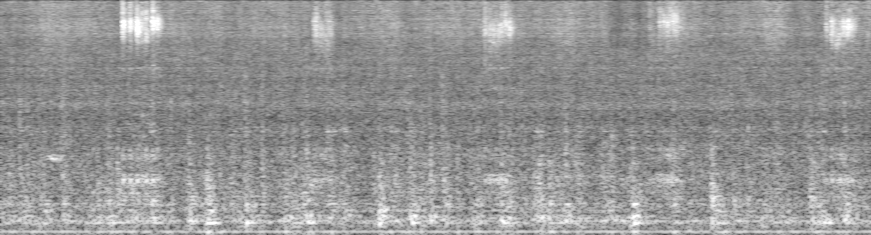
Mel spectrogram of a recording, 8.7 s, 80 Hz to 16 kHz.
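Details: Samsung WF1124 front-loading washer: low motor hum with irregular clunks, rattles and a brief squeak every two seconds during the wash. The drum noise is growing more frequent; once it was loud only on spin, now it is loud while washing too.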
